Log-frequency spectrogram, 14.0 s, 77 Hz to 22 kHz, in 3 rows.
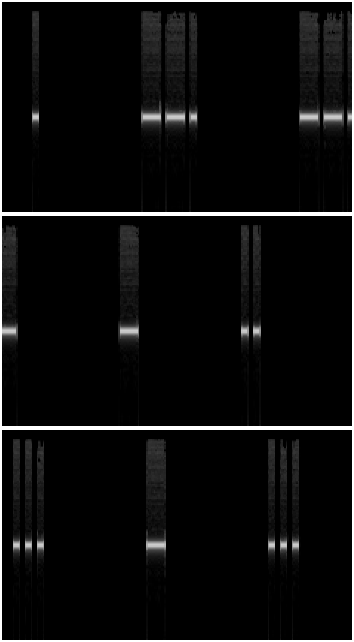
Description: Morse code, heard as a keyed tone, about 15 wpm, spaced as for 5 wpm, 1000 Hz. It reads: EGOTISTS
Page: Quotes for Wed, 13 Aug 2025 in Morse Code at 5 words per minute.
